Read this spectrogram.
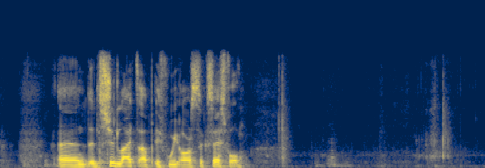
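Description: A plastic plug snaps into a socket.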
